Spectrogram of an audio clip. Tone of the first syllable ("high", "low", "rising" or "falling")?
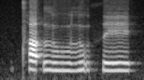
high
